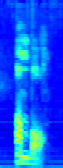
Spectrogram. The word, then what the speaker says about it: humble: And the word is humble, but not where I grew up, okay? Silent H, humble.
